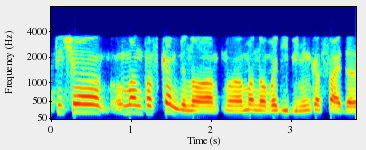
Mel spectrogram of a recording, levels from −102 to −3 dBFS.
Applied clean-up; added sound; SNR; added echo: none; none; none; none.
